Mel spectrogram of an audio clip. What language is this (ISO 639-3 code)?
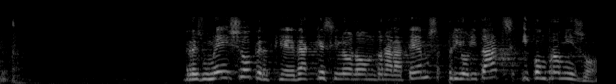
cat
